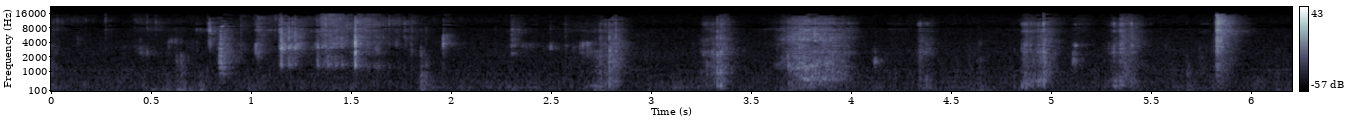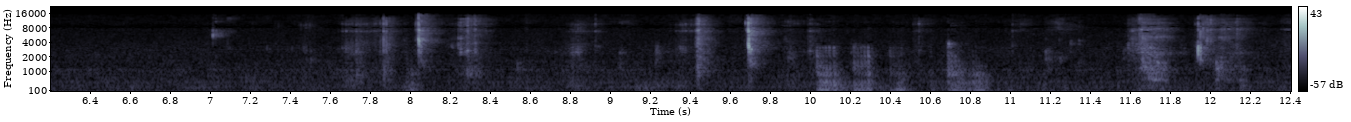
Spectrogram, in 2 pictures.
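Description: A person eating fried milkfish and rice by hand, chewing with irregular crunches, clicks and small smacks, a few louder clusters of crunching near the middle and toward the end.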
